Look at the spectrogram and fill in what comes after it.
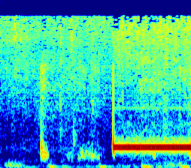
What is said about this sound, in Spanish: A lo mejor te cortan, José Ignacio, los tonos de la llamada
